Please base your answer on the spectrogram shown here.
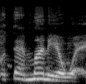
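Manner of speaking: put-on whisper. Retelling a warning whispered in the ear: imitating Jason whispering. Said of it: "Jason was whispering in my ear".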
